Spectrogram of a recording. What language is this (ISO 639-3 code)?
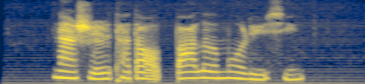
zho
